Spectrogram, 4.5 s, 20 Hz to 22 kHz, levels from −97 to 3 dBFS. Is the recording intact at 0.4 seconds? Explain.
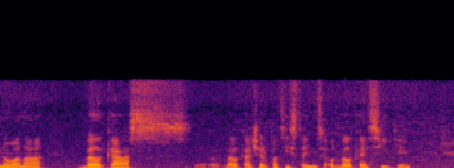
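No. At 0.4 s, as throughout the clip, noise suppressor artifacts are present: the room noise, about 19 dB below the speech, is pulled down by about 15 dB frame by frame, so it sinks between the words and rises under them. The speech also carries a breathy, grainy edge with noise-filled highs, most likely from Bluetooth LC3 compression, which fits a 48 kbps stream coded in 10 ms frames.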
